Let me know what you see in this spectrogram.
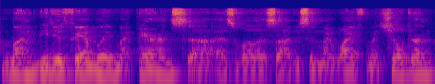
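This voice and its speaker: Over a quiet background, a man talks in a fairly low, somewhat breathy voice with fairly even intonation. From Albania, Tirana. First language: Albanian. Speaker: attorney and political candidate. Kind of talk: panel interview. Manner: halting, many fillers.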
